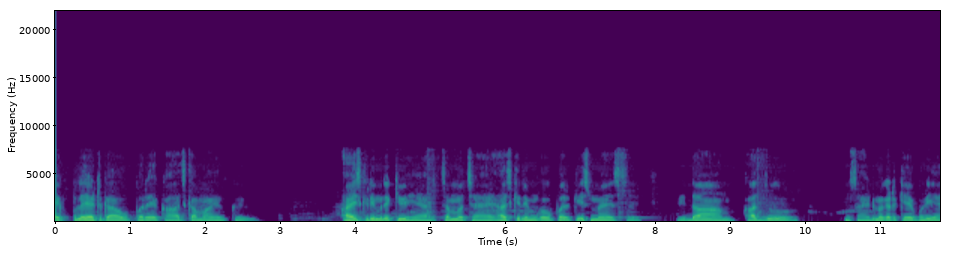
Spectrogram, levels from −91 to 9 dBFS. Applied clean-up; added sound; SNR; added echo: neural separator model SepFormer DNS4.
